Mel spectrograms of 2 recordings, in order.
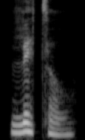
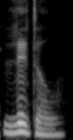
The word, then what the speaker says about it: little: Little. Not Lidl.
